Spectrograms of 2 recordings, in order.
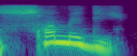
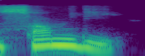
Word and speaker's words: samedi: Muchos dicen samedi, samedi y otros dicen samedi. ¿De acuerdo? Ese samedi es porque se les patina la E.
